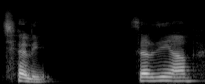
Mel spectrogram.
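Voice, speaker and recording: A man from Lucknow, India, teaching a live online exam-prep class. He asks questions and answers them himself, and keeps urging viewers to comment quickly. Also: fairly high pitch, darkish tone, clear, resonant tone. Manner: drills answers by asking and answering his own questions. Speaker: Hindi teacher.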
